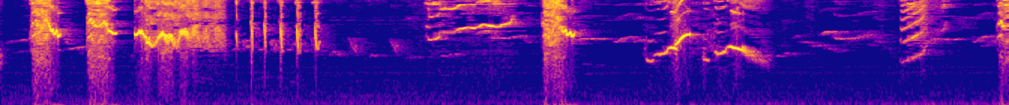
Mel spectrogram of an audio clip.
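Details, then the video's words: Oriental magpie-robin, an untrained bird, used as a lure to provoke singing: harsh bursts and a quick series of clicks, then rising and falling whistled notes and squeaky slurs, with loud noisy bursts between phrases. "Pancingan Burung Kacer Bahan"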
